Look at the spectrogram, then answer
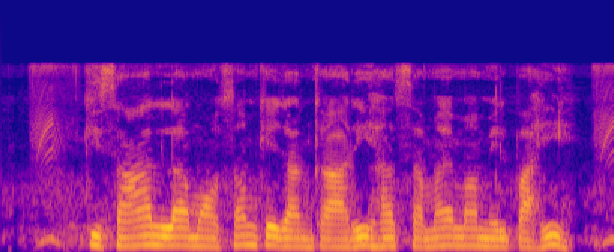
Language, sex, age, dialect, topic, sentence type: Chhattisgarhi, male, 31-35, Western/Budati/Khatahi, agriculture, question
